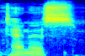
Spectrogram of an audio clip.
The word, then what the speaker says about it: Tennis: resume my name is tennis pronounced just like the game tennis and i own and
